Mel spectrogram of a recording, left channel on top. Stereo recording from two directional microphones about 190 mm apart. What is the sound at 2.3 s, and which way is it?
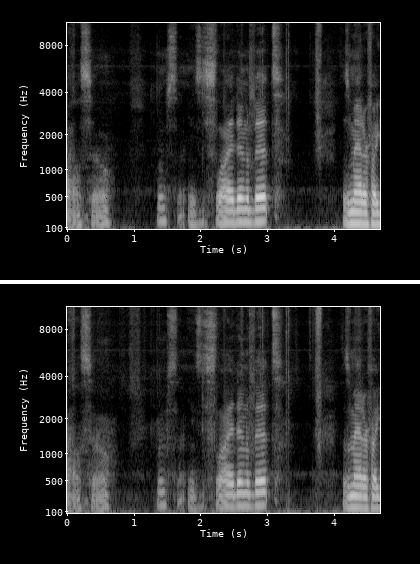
Speech, 35° left (ahead or behind).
